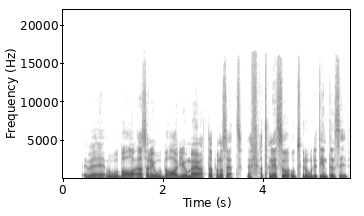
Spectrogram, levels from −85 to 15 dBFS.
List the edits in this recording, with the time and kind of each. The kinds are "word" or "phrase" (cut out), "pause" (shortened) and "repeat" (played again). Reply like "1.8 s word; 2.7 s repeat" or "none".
3.6 s pause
